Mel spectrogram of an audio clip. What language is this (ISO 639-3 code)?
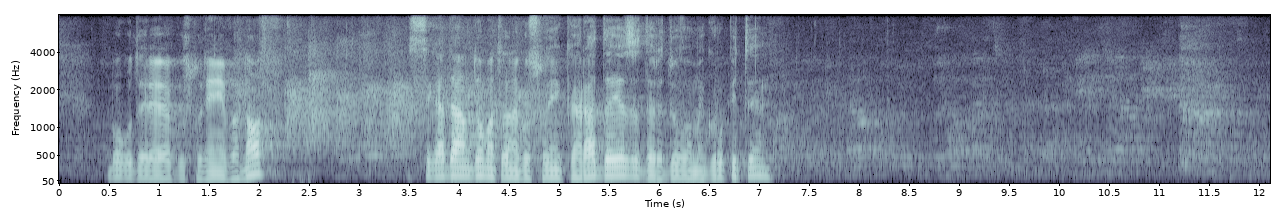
bul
